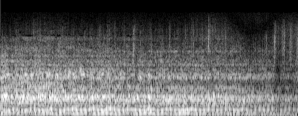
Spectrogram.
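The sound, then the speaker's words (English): A gang's getaway car engine runs steadily with a low, droning rumble and a constant mechanical hum, holding at a strong, even level before easing slightly at the very end. “Get this car going.”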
